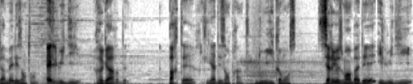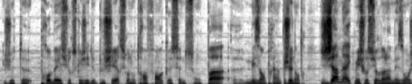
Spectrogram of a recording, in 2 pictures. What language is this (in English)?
French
